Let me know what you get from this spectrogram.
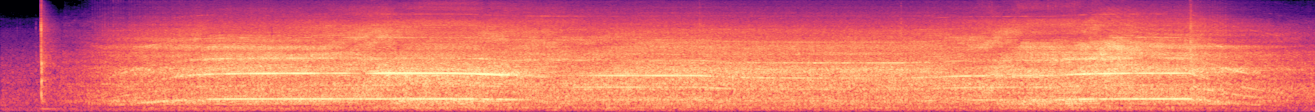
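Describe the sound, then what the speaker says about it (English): A vacuum cleaner powered by a home solar battery backup system starts with a click and runs steadily, a loud whining drone with shifting pitch that holds for the whole stretch. "you saw that it was able to turn on the vacuum cleaner"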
